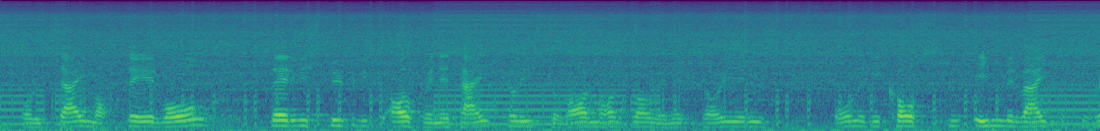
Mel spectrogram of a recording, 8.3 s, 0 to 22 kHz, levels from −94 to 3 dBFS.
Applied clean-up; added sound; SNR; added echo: none; Telephone + Water tap, faucet; 6 dB; none.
